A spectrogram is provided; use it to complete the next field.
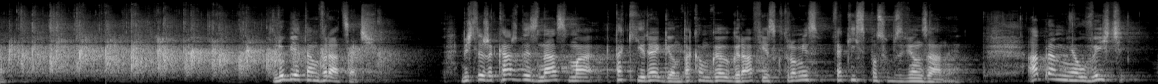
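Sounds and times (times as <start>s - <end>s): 
applause: 0.0s - 4.1s
speech: 2.7s - 3.8s, 4.6s - 11.4s.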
